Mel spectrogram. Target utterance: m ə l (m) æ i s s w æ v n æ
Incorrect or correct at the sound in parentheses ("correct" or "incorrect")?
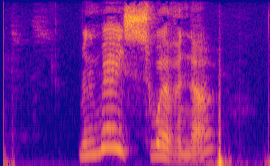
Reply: correct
